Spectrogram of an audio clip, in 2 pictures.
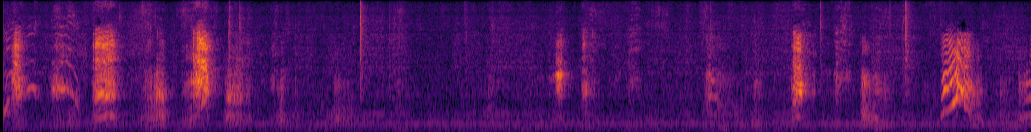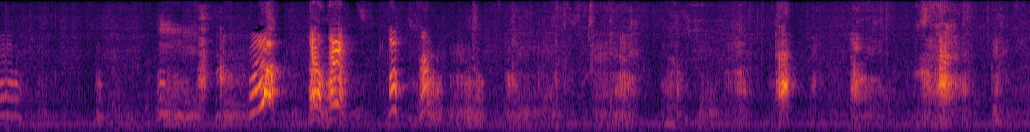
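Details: European Basset Hound puppies, six and a half weeks old, romping in play; short yips and barks burst out in scattered clusters over a steady low hum, with scuffling between calls.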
